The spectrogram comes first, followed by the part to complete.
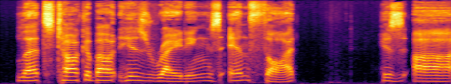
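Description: An unremarkable speaking voice from a man with an American accent, fairly slow pace, dry, close sound with no echo, and a very clean recording with a silent background. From US Midwest, Minnesota. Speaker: podcast host. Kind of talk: political podcast monologue.

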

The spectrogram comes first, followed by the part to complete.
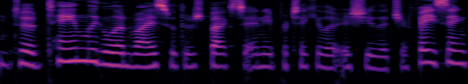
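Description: On a very clean recording with a silent background, a woman with a fairly high voice speaks at a very fast pace. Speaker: podcast host. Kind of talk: casual interview chat. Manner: warm, enthusiastic.

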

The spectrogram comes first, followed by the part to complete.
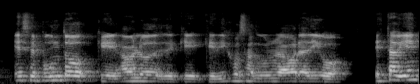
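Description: The pace here is moderate. The speaker is a man with an Argentine accent. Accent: Rioplatense Argentine Spanish. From Argentina. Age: 20s. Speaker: actor and singer. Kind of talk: interview conversation. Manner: halting, many repeated words.

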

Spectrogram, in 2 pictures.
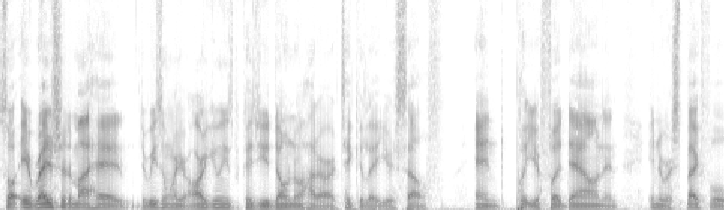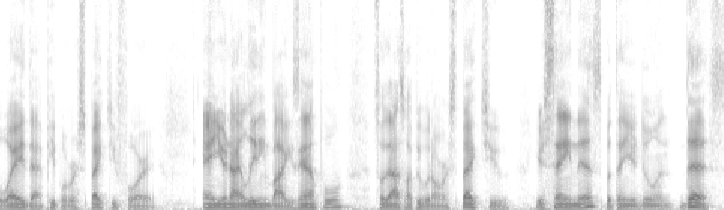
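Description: A man speaks in a plain, everyday voice, fairly low in pitch with fairly even intonation. His pace is fairly quick, and the very clean recording has a silent background. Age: 20s. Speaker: podcast co-host. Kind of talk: casual chat.

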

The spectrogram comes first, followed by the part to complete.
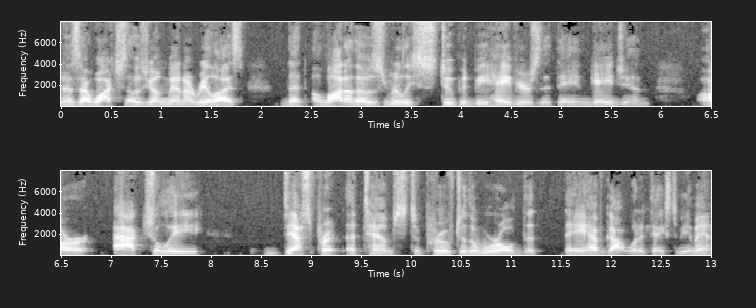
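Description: This man has a plain, everyday voice with a fairly high pitch. He talks at a moderate pace with ordinary pitch variation. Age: 40s. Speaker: author and journalist, former soldier. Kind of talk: interview.

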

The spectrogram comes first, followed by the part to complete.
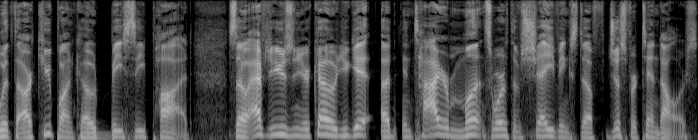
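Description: The man's voice is fairly high in pitch, recorded with a dry, close sound and no echo. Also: very clean recording, silent background. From US South. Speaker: podcast host. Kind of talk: casual chat.

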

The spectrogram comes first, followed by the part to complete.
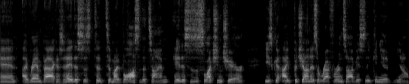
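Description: A man's ordinary speaking voice at medium pitch, with ordinary pitch variation, big swings in loudness, and a fairly quick pace, in a very clean recording with a silent background. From Rochester, New York. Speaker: golf club head pro. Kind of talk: interview.

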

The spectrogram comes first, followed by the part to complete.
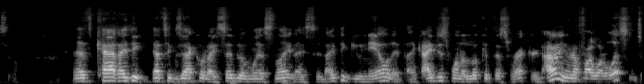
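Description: A man talks at a very fast pace and fairly high pitch, his intonation fairly even but his loudness swinging widely. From Philadelphia, US. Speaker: rock band musician. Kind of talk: casual interview chat. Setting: recording studio.

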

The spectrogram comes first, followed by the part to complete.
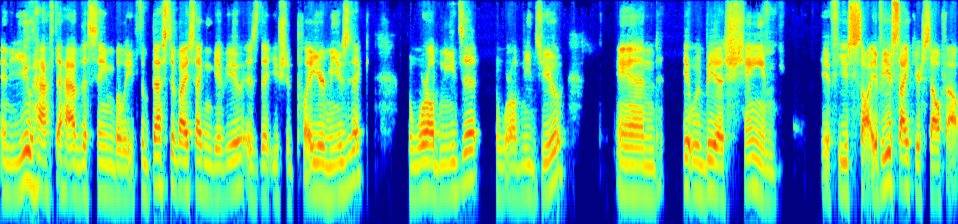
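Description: A man with an American accent, a normal speaking voice, and medium pitch. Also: fairly even intonation. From Indiana, US Midwest. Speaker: tech entrepreneur and Air Force veteran. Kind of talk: podcast interview.

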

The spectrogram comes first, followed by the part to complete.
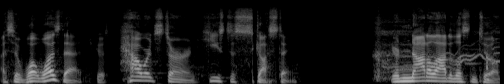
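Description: A man speaks at a fairly quick pace on a very clean recording, the background entirely silent. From US, central New Jersey. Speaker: morning radio host. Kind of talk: casual interview chat.

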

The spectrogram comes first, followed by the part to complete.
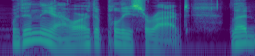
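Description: A man talks with a fairly low pitch and vocal fry. The recording is very clean with a silent background apart from faint music.

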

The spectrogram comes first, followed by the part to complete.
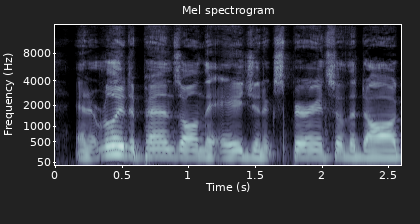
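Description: In a normal speaking voice, a man talks at a fairly quick pace and a fairly high pitch with fairly even intonation, on a very clean recording with a silent background. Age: 30s. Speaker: coonhound hunting podcaster. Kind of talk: casual solo podcast talk.

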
